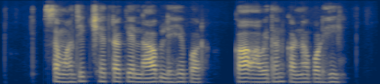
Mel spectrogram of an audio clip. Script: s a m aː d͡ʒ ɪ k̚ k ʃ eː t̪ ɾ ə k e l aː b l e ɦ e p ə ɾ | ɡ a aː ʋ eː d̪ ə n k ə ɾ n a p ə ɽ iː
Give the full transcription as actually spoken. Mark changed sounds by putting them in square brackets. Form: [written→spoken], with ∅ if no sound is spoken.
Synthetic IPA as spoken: s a m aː d͡ʒ ɪ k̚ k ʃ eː t̪ ɾ ə k e l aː b l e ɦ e p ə ɾ | [ɡ→k] a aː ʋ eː d̪ ə n k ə ɾ n a p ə ɽ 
